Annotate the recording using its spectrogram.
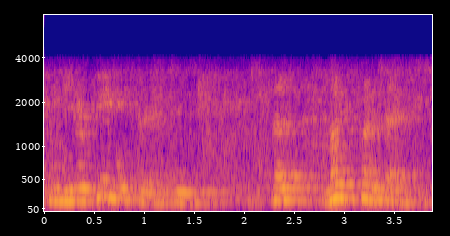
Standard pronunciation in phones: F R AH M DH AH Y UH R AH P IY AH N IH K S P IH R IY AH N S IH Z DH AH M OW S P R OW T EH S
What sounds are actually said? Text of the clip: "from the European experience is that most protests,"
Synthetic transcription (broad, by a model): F R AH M DH AH Y UH R AH P IY AH N IH K S P IH R IY AH N S IH Z DH AH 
